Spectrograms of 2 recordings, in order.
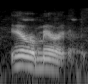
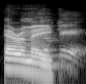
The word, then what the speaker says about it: Aramaic: copies that were in aramic am I saying it right Aramaic Aramaic yes josea wrote in that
